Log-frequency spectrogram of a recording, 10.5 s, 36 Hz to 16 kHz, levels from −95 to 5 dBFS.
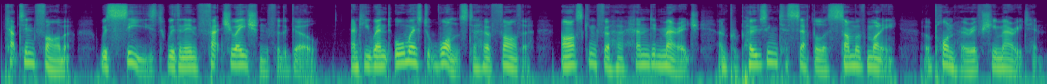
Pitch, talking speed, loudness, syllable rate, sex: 130 Hz, 225 wpm, -21 LUFS, 6.2 syllables/s, male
